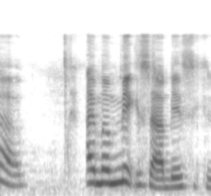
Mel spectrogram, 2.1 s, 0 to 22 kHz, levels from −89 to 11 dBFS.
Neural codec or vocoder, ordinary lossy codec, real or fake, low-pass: none; none; real; none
